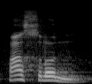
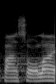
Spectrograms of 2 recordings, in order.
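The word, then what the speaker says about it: فصل: Faslun. Faslun, bacanya faslun, bukan fasola ya, bukan fasoli juga.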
